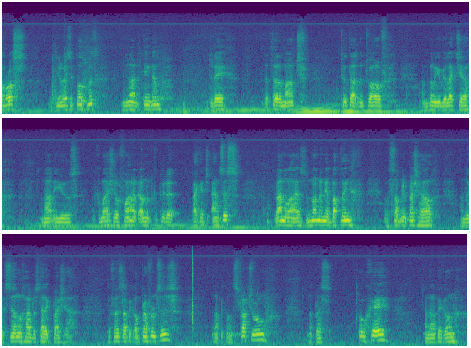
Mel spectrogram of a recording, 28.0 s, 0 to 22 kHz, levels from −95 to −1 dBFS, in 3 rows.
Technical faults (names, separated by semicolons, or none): none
